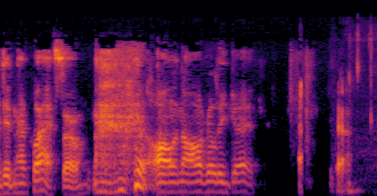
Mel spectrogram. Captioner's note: laughing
